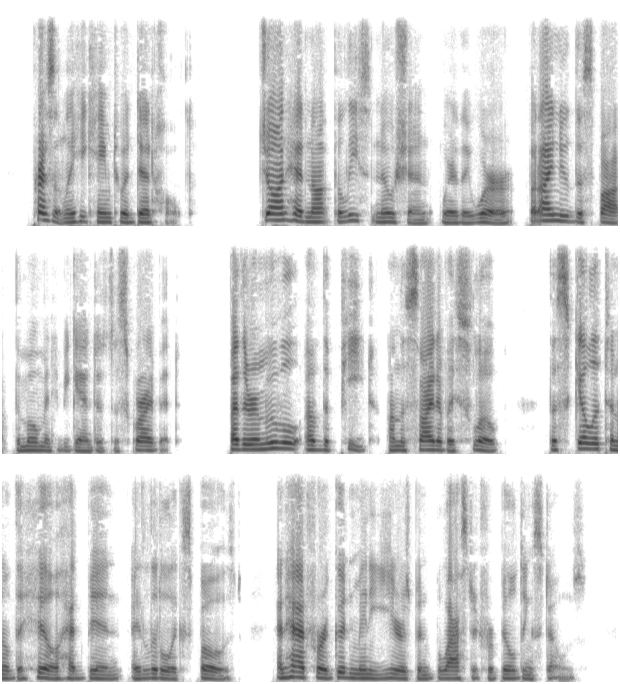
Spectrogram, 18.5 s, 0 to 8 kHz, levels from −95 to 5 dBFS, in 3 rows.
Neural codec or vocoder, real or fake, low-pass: none; real; 7.2 kHz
